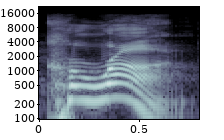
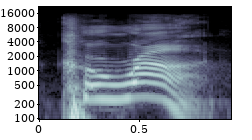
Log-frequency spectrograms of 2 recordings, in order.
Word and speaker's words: Quran: Remember, I just said Quran. That's how you pronounce it. Quran.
